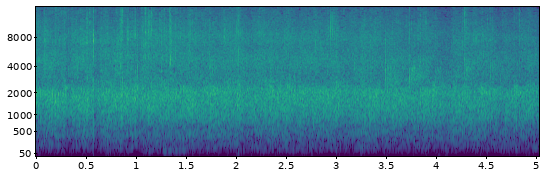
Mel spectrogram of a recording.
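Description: Steady, sustained applause from an audience fills the whole stretch, a dense wash of clapping hands at even loudness with no voices rising above it.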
